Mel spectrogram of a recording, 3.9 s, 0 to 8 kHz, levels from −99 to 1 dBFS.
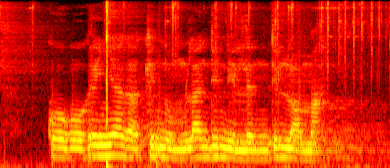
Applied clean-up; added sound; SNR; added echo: none; Keys jangling; 12 dB; reverberation time 2.0 s.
